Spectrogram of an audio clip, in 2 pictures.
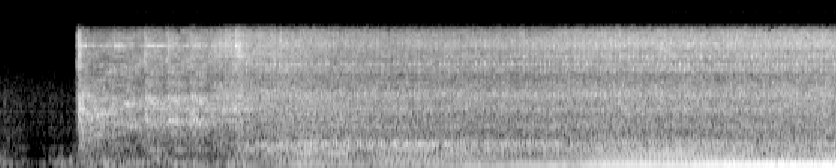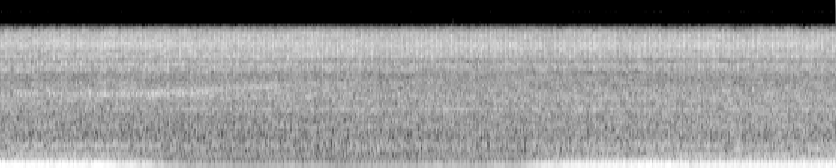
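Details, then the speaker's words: Ford Ranger truck (turbo) first start after installing equal-length downpipes, V-band flanges and high-flow cats: cranks, catches cleanly, smooth deep idle with two even rev blips; sounds healthy. "Wow. That sounds good. I wasn't expecting it to sound that good."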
